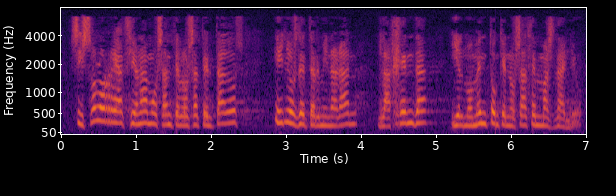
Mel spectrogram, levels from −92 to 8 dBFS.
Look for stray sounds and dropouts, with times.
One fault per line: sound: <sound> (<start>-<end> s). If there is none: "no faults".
no faults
